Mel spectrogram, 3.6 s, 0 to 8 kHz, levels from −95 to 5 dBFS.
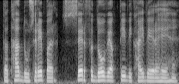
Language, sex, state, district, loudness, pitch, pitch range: Hindi, male, Jharkhand, Ranchi, -16 LUFS, 130 Hz, 125-150 Hz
